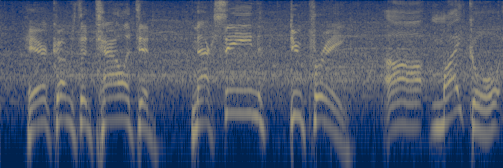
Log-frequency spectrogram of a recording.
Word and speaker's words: Dupri: Here comes the talented Maxine Dri. Uh, Michael, it's pronounced Dri.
